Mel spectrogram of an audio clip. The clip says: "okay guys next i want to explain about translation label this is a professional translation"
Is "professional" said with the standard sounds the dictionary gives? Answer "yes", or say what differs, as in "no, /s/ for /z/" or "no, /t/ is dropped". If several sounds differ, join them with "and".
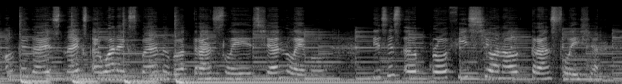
no, /s/ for /ʃ/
